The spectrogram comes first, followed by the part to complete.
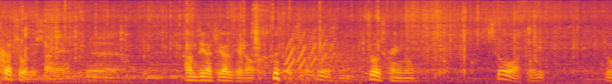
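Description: Meat sizzling and crackling on a wire grill over a flaming charcoal fire. Short pitched sounds that slide up and down come and go over it.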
